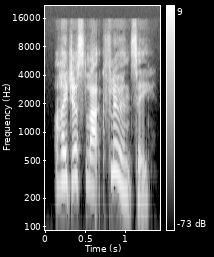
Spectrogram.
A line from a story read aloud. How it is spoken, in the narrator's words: she blurted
